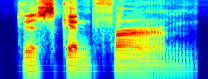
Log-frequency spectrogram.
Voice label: "disconfirm", American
